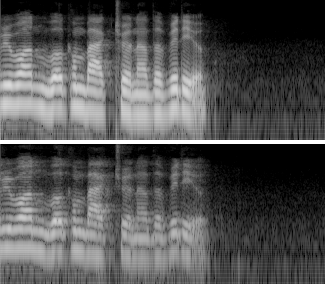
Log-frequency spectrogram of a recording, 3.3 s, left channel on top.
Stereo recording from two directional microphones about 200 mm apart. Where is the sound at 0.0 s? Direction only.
35° left (ahead or behind).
